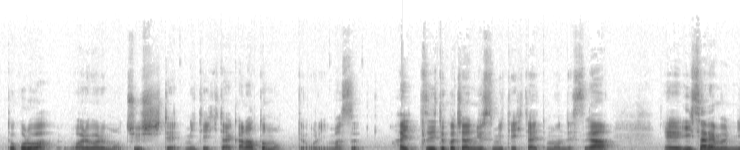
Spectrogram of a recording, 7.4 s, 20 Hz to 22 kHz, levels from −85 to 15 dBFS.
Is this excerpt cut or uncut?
uncut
